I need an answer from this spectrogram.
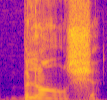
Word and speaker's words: blanche: And notice also we don't get to pronounce this C, although we normally would, but not in this case.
